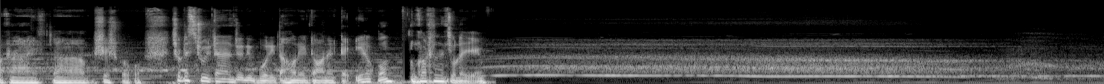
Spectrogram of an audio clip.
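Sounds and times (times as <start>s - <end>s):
ambient music drone: 0.0s - 11.0s.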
